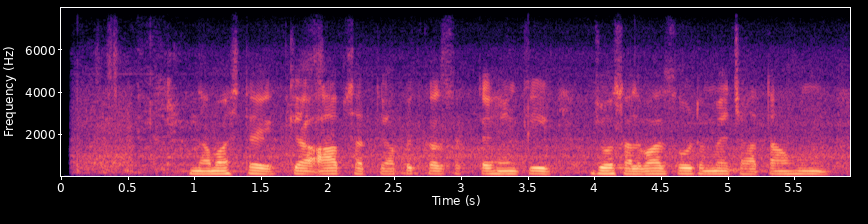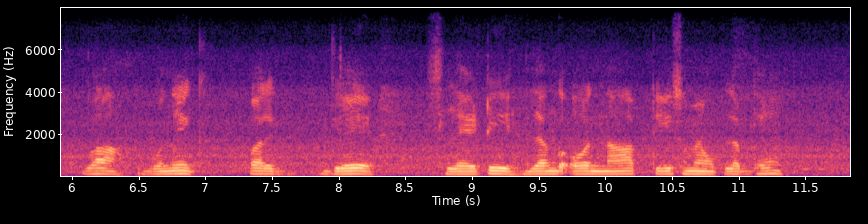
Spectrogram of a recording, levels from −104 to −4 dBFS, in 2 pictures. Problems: none marked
